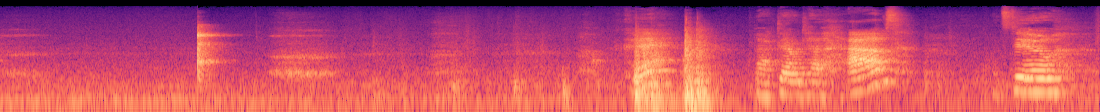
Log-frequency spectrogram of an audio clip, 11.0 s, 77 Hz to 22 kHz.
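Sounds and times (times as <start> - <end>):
metal dumbbells clinking: 2.0 - 2.4
woman's voice: 6.2 - 6.8, 7.6 - 9.2, 9.9 - 10.9.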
